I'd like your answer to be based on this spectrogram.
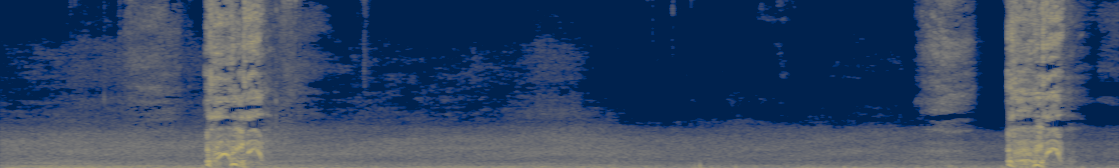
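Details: Adult's own cough recorded: two separate harsh cough bursts about eight seconds apart over steady background hum.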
